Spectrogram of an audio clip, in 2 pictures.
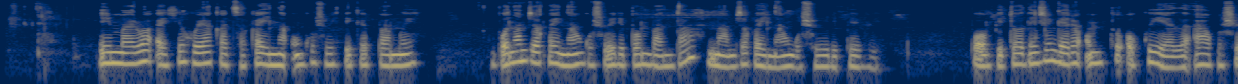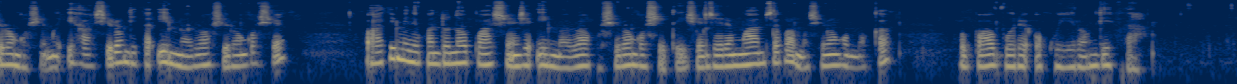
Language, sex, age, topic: Oshiwambo, female, 25-35, finance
